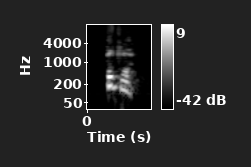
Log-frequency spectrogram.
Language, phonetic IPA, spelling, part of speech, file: Russian, [ˈtɨkvʲe], тыкве, noun, LL-Q7737 (rus)-тыкве.wav
- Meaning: dative/prepositional singular of ты́ква (týkva)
